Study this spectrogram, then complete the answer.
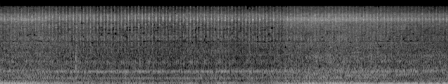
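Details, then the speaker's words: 2009 Chevrolet Astra on ethanol after replacing a faulty injector that caused knocking under acceleration and a clack on first start: even, steady idle with light regular valvetrain ticking, no knocking or stumbling; normal idle. "Aí ele tirou o bico, já equalizou, o motor ficou redondinho. Olha o barulho do motor."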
